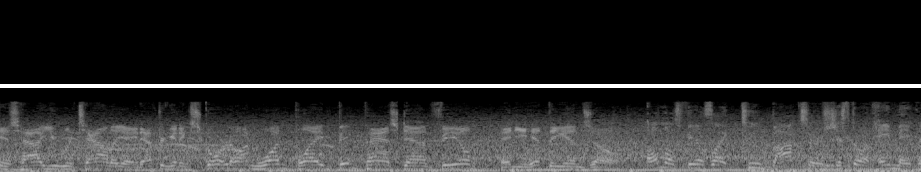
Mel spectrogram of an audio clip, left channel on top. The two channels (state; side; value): silent; left; digital silence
